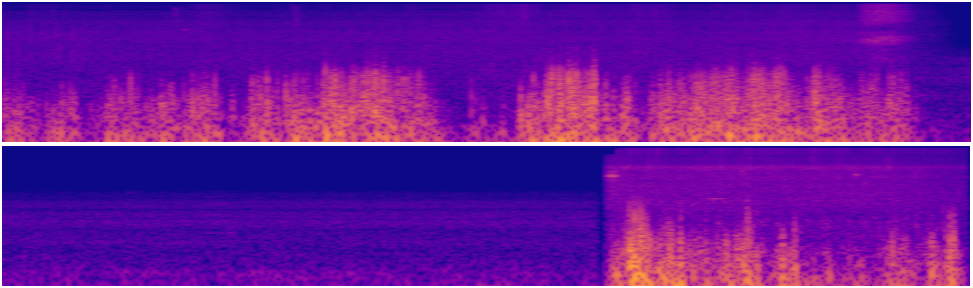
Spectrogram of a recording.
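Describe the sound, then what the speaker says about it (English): A strong gale blows outside, loud roaring gusts of wind buffeting the microphone in surges, dropping to a quieter lull before another heavy blast returns. "it is blowing a gale outside"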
